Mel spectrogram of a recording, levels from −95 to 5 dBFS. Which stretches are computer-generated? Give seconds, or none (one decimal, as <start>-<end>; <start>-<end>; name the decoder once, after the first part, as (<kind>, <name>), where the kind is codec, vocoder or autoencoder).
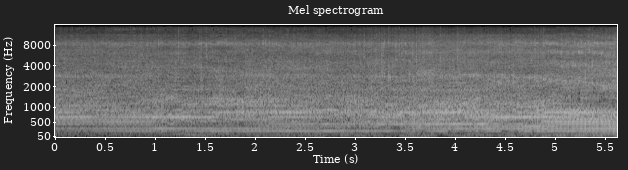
1.0-1.9 (codec, SNAC); 2.6-4.9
